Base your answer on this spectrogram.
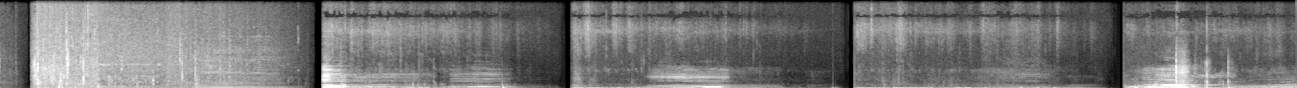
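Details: A cow lowing in several separate moos, each a low drawn-out harmonic call rising and falling in pitch, with quiet gaps and a soft rustle of background noise between calls.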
